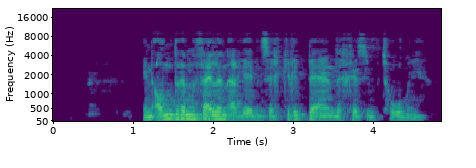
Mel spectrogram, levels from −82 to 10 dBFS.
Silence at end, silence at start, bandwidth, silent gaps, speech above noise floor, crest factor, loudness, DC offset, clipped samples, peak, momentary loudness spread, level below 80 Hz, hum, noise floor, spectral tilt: 0.2 s; 1.15 s; 9.4 kHz; none; 45 dB; 18 dB; -19 LUFS; under 0.1%; under 0.1%; -2 dBFS; 12 LU; -50 dBFS; none; -64 dBFS; -5.5 dB/octave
